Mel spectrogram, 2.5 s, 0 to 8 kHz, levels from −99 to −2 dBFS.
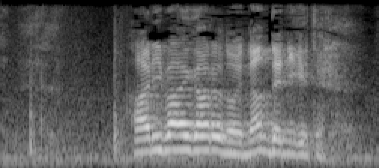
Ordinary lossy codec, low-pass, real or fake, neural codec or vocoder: none; 7.2 kHz; real; none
